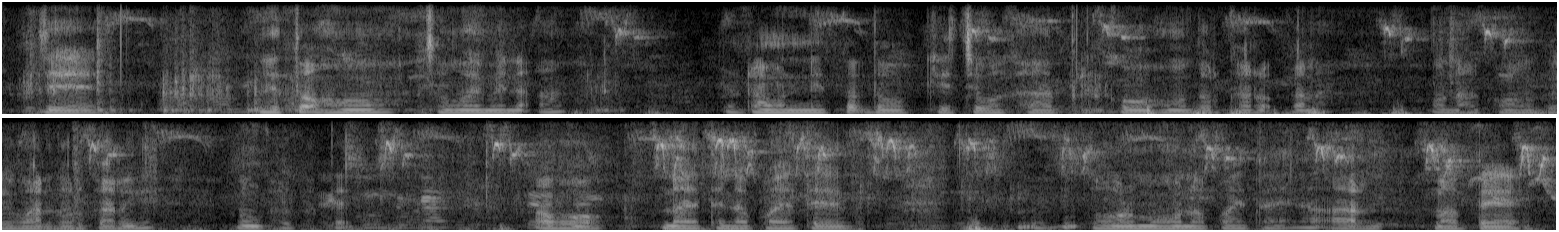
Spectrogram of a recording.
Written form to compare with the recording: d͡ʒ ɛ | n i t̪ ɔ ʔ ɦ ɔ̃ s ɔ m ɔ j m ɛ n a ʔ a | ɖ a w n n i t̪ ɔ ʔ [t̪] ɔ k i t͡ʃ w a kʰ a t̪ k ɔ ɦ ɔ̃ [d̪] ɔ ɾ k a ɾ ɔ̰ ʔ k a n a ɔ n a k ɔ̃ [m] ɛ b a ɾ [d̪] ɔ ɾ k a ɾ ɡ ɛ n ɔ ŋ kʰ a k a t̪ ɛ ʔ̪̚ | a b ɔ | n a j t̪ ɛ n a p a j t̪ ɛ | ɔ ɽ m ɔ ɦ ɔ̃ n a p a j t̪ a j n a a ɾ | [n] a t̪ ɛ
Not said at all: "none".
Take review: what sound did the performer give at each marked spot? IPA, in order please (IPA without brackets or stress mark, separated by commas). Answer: d̪, d̪, b, d̪, n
